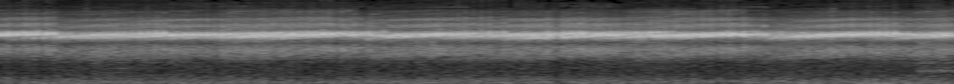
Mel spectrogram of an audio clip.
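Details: Early March chorus frogs: many males singing at a pond after warm spring rain to draw females; a thick, steady high-pitched chorus of overlapping trills with no pauses, clean and free of other noise.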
